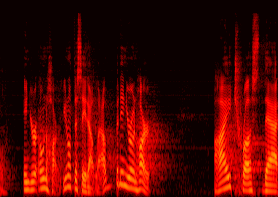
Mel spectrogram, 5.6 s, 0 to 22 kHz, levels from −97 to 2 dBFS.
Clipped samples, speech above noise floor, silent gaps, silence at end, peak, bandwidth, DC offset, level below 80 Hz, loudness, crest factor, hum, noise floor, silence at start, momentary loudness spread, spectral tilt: under 0.1%; 39 dB; none; 0 s; -24 dBFS; 16.5 kHz; under 0.1%; -84 dBFS; -44 LUFS; 20 dB; none; -82 dBFS; 0 s; 8 LU; -5 dB/octave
